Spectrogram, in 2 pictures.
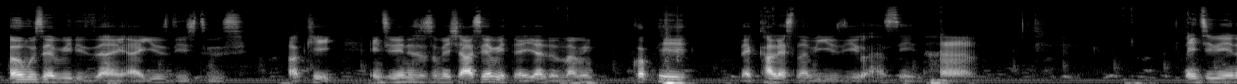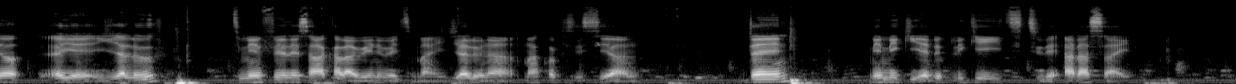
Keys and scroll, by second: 9.7 v, 14.4 u.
